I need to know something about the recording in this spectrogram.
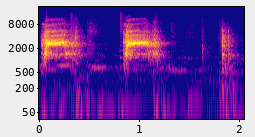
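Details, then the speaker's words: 1/10 RC car with 17.5 motor, tires held down, slipper clutch loosened a turn and a quarter: three short high-pitched whirring bursts on throttle stabs, fading quickly; slipper slips too much, fixed by tightening back a quarter turn. "a little bit too much so we'll tighten it back up that quarter turn that's just about right"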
